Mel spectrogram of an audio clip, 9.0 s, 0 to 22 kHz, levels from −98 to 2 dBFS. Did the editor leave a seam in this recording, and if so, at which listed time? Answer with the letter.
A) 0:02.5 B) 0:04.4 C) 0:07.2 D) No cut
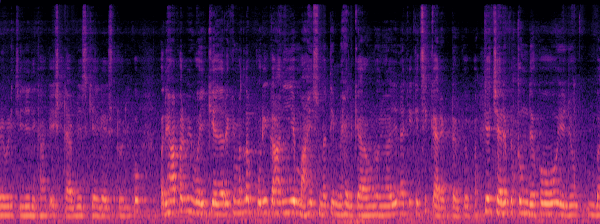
C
